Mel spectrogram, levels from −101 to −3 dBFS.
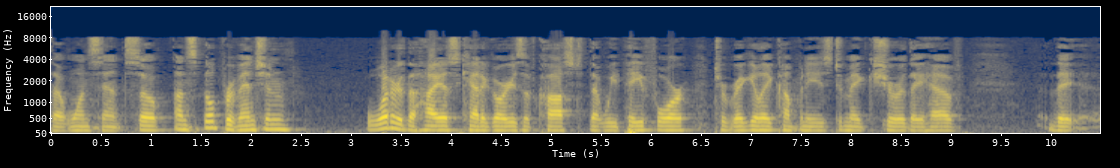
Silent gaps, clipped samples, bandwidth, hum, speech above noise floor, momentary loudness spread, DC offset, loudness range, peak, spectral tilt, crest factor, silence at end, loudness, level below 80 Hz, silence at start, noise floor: none; under 0.1%; 8.4 kHz; none; 32 dB; 9 LU; under 0.1%; 4 LU; 0 dBFS; -5 dB/octave; 16 dB; 0 s; -15 LUFS; -34 dBFS; 0 s; -46 dBFS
